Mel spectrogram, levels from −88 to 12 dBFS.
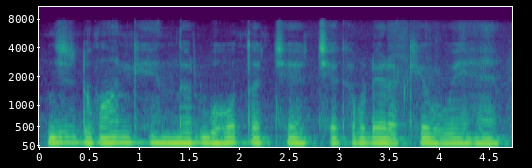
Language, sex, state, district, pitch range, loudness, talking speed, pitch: Hindi, male, Uttar Pradesh, Saharanpur, 115-120 Hz, -13 LUFS, 140 wpm, 120 Hz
